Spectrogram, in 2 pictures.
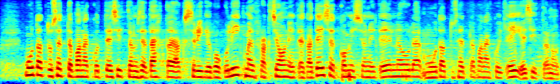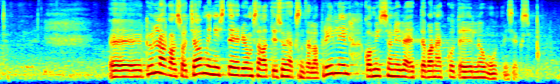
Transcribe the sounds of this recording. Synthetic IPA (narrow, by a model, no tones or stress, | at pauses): muːd̪̥ɑt̪ːˑuse̞t̪ːe̞pɑne̞kːˑut̪ːeesʲit̪ˑːɑmis̬e̞t̪æht̪ɑjɑksriːɡiko̞ɡ̥uliːkme̞d̪̥frɑkt̪sio̞ːnʲid̪e̞ɡ̥ɑt̪e̞jse̞d̪̥̚ko̞misjo̞nʲid̪̥e̞ːlnɤwle̞muːd̪̥ɑt̪ːˑuse̞t̪ːe̞pɑne̞kːujd̪̥e̞je̞sit̪ːˑɑnud̪̥ | kylːɑɡ̥ɑso̞t̪siɑːlminist̪e̞ːɾiumsɑːt̪ːisyɦe̞ksɑnd̪̥ɑlɑprilʲːilko̞misjo̞nʲile̞e̞t̪ːe̞pɑne̞kːud̪eːlnɤwmuːt̪mise̞̰ks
